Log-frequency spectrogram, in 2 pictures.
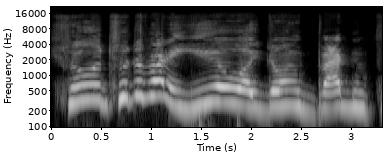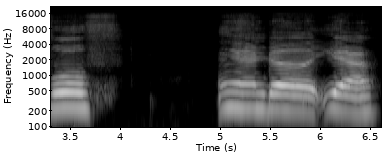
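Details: adult woman diagnosed with cerebral palsy as a toddler, which primarily affects her speech and fine motor skills; dysarthria (cerebral palsy)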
